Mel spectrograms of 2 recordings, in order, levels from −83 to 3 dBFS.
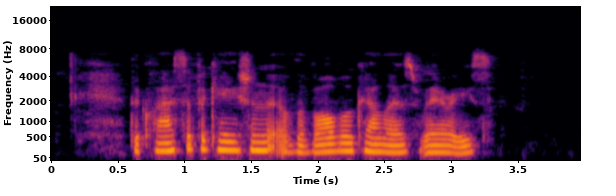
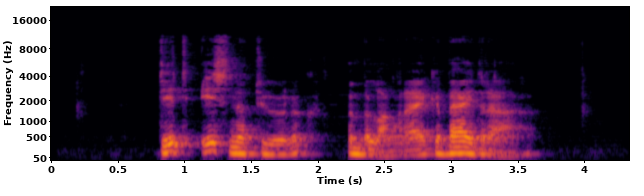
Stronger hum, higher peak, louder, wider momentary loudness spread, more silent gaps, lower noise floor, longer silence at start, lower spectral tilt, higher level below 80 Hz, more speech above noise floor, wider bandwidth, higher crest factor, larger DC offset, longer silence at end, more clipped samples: neither; first, -4 dBFS vs -10 dBFS; first, -21 LUFS vs -27 LUFS; first, 18 LU vs 10 LU; neither; about the same, -70 dBFS vs -73 dBFS; second, 0.3 s vs 0.8 s; about the same, -6.5 dB/octave vs -6.5 dB/octave; about the same, -56 dBFS vs -54 dBFS; about the same, 51 dB vs 48 dB; second, 7.6 kHz vs 11.5 kHz; about the same, 18 dB vs 18 dB; neither; about the same, 0.7 s vs 0.75 s; neither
